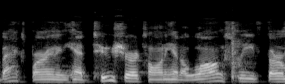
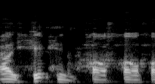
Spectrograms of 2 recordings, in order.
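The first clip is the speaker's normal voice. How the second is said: very slow, drawn-out ghost-box spirit voice. Retelling what a voice on the ghost box said: imitating a ghost box voice. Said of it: "a voice comes over the ghost box and says".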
